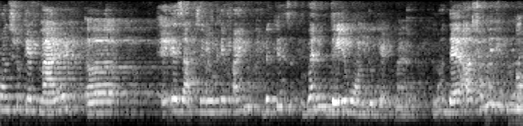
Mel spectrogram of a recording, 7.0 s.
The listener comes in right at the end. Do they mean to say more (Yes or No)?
No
